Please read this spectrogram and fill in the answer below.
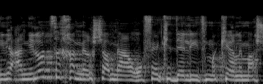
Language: Hebrew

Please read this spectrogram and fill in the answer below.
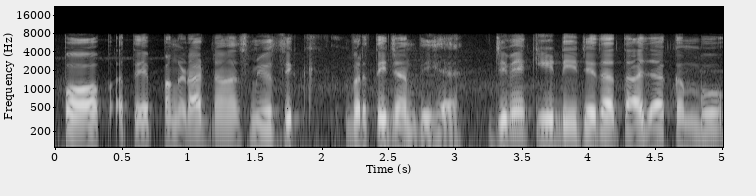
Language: Punjabi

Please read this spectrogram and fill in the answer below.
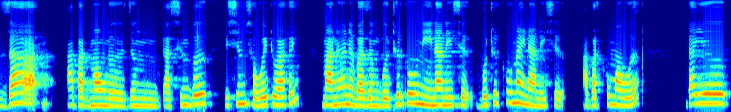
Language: Bodo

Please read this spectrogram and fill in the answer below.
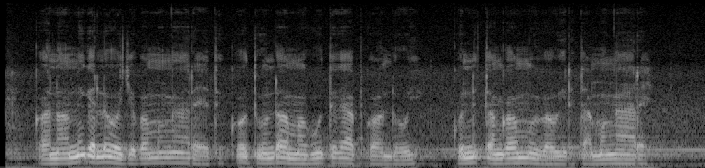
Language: Kalenjin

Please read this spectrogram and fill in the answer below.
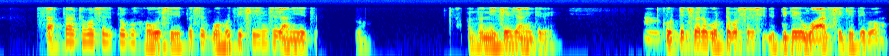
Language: Odia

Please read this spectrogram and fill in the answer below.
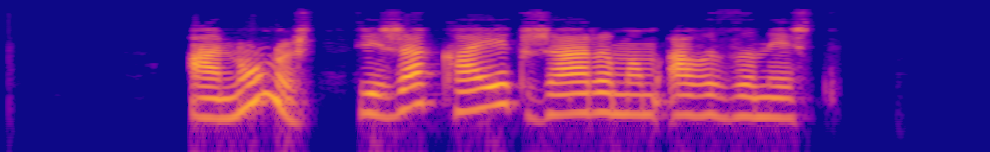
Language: Mari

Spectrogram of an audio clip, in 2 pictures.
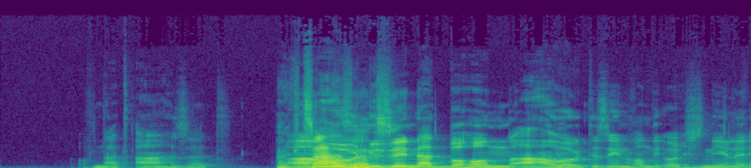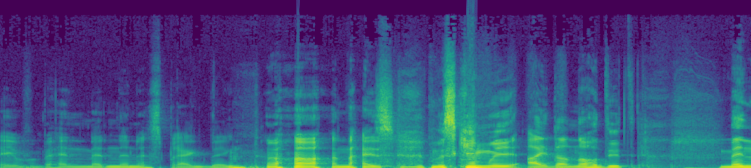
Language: Dutch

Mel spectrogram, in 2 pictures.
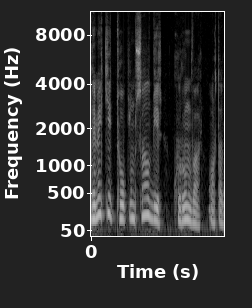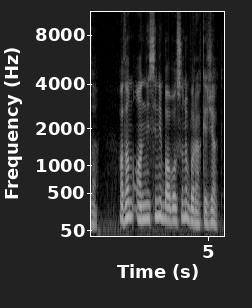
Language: Turkish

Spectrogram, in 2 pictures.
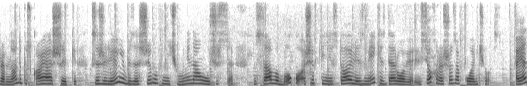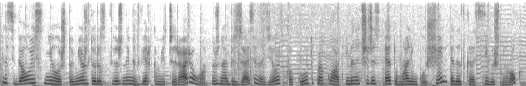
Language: Russian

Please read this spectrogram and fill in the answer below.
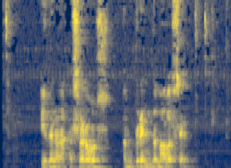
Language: Catalan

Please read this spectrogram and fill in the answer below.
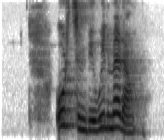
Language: Kabyle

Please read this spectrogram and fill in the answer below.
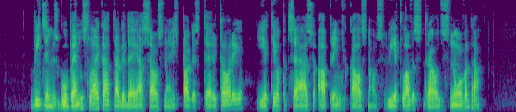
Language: Latvian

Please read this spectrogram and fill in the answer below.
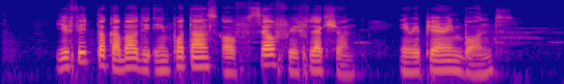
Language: Nigerian Pidgin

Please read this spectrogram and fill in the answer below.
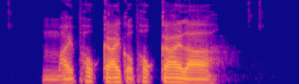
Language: Cantonese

